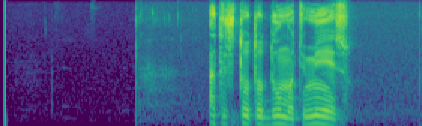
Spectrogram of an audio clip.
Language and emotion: Russian, angry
